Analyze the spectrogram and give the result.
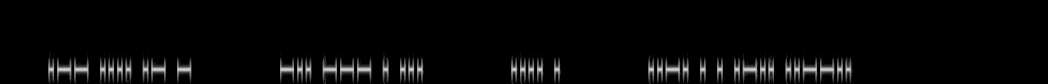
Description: Morse code, heard as a keyed tone, about 28 wpm, 700 Hz. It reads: WHAT DOES HE FEEL?
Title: 3x Word-Spacing - Sentences from Top 400 Words - 28wpm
